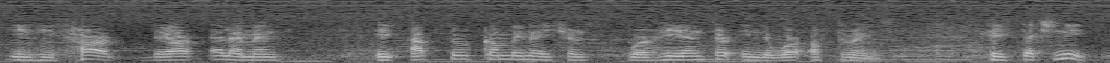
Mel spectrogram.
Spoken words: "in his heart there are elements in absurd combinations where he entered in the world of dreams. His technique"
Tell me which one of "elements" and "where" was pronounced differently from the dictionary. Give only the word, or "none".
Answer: none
